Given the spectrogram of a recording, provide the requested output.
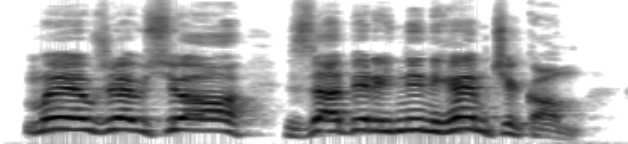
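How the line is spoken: Joyful announcement. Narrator (Ukrainian): радісно повідомив Стен

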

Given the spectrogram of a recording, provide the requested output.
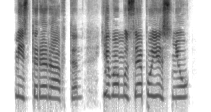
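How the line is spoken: Squeak. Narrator (Ukrainian): пропищав Гай

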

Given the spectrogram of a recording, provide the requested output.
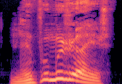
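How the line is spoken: Barked, pale with fear. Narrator (Ukrainian): гаркнув сполотнілий Гегрід

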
